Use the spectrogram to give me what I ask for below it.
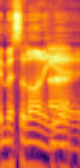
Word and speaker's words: Maslany: How to pronounce her name? – I can't remember. – Tatiana Mansley. – Yeah. – Maslany. – Yeah, Maslany.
